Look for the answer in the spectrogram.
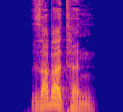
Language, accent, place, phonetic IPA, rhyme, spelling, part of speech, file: German, Germany, Berlin, [ˈzabɐtn̩], -abɐtn̩, sabberten, verb, De-sabberten.ogg
- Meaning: inflection of sabbern: 1. first/third-person plural preterite 2. first/third-person plural subjunctive II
